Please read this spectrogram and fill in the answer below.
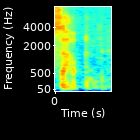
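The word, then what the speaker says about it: Samhain: s a m ha a i n but pronounced Sal uh the the Kelts who lived 2,000 years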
